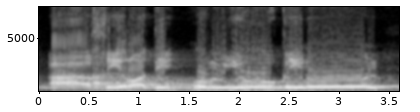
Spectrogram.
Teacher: خا آخرتی، آخرتی. را کی آواز موٹی ہوگی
